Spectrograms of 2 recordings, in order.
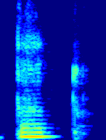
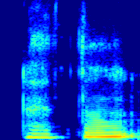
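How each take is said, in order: First: The final n is dropped, starting with t. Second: The word is said in full with final n. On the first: This is a child's simplified form. "o tato" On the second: This is the adult form of the word. "en vez de decir ratón"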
